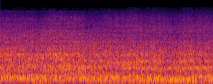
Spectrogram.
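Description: Motocross bikes' engines revving up and down on the race track, several engine notes overlapping and shifting in pitch.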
